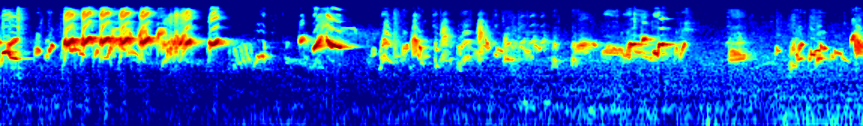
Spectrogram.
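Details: Red-whiskered bulbul song used to excite newly caught birds: a rapid stuttered run of bright chirps opens, then looser whistled and warbled phrases with brief gaps follow.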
